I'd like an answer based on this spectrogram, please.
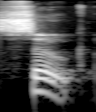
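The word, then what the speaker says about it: SOK: So the sock, pronounced soak, okay, soak pepper spray.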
